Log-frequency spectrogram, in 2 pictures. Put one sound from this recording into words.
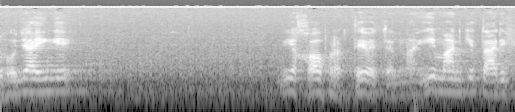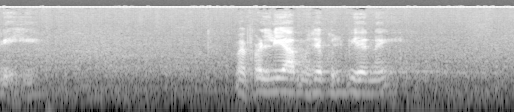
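An elderly man speaks calmly in short bursts with pauses, close by.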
